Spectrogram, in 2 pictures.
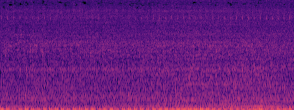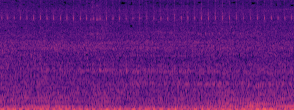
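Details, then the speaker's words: Honda Vario scooter after replacing the cam chain tensioner: low, steady idle with an even beat and no top-end rattle; smooth, normal idle. "dan ini kita coba dan teman-teman bisa dengarkan untuk ee suaranya ya setelah diganti untuk pensionernya lebih"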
